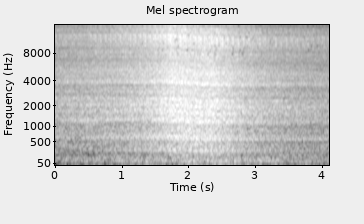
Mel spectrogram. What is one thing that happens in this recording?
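A passing truck roars by close up.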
